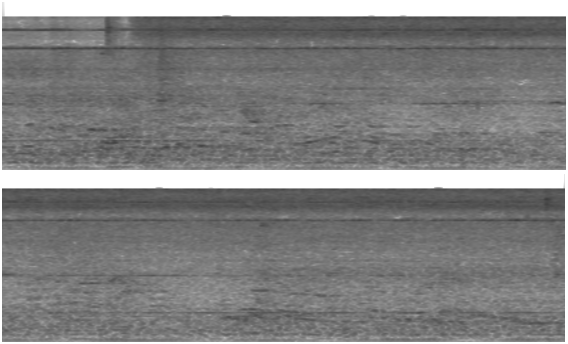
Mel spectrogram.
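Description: A conveyor machine hums and rattles steadily.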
